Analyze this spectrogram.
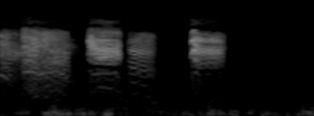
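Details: Black-naped tern at Fares, Baa Atoll, in the Maldives: a few loud, harsh, screeching calls about a second apart, with soft wind rumble underneath.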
